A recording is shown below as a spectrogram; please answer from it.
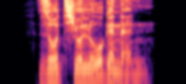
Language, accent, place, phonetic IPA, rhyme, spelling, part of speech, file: German, Germany, Berlin, [zot͡si̯oˈloːɡɪnən], -oːɡɪnən, Soziologinnen, noun, De-Soziologinnen.ogg
- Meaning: plural of Soziologin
